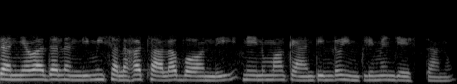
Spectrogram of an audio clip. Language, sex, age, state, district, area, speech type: Telugu, female, 18-30, Telangana, Suryapet, urban, conversation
